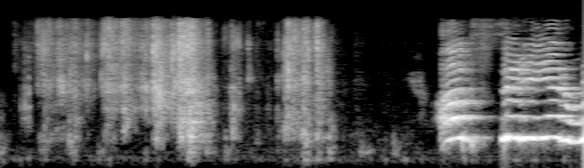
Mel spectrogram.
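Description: Hockey cards and plastic card holders being handled: a longer rustling, sliding burst followed by a shorter one a second or so later.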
